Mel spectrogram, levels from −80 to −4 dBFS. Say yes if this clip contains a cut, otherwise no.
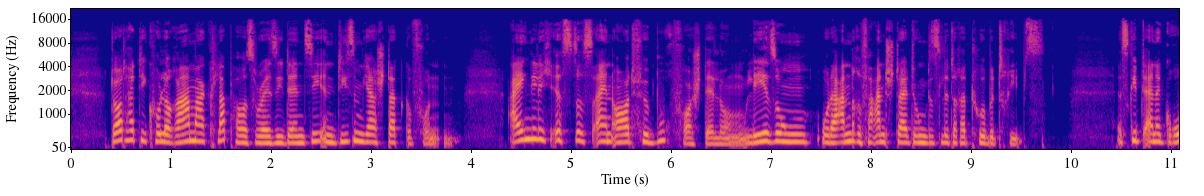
no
